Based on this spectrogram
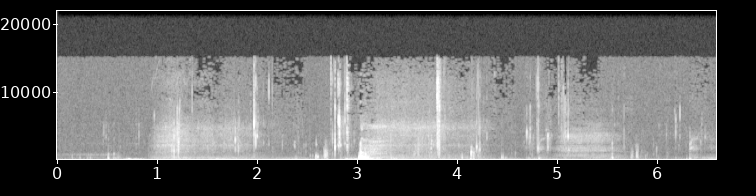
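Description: Faint biting and chewing of a vine-ripened fruit picked in early August, heard as a few soft crunches followed by moist, irregular chewing.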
